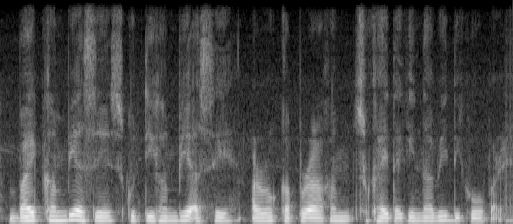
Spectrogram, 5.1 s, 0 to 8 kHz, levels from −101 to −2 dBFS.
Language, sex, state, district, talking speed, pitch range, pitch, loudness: Nagamese, male, Nagaland, Kohima, 185 wpm, 130-145 Hz, 140 Hz, -18 LUFS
